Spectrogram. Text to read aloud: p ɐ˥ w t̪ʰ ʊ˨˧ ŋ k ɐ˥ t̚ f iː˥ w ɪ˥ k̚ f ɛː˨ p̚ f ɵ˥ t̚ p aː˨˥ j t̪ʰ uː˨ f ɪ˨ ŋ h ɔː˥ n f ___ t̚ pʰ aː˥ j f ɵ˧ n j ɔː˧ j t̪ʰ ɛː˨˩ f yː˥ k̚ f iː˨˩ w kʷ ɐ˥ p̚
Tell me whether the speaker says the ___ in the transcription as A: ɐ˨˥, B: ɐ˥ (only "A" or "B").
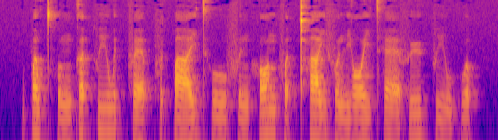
A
